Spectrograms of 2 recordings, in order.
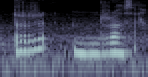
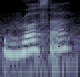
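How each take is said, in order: First: The R is said as a rolled Spanish R. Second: The R is said like an English R. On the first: The speaker calls it right. "You try and say r rosa" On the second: The speaker calls it wrong. "Remember not to say rosa"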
